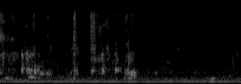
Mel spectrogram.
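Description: Trading cards and a sealed cardboard card box being handled on a tabletop: a few short scuffs and taps in the first second and a half, then quieter, over a steady low hum.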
